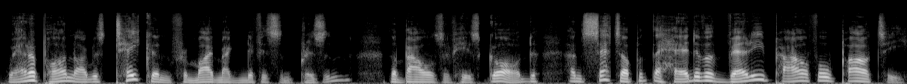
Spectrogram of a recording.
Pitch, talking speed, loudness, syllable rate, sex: 125 Hz, 160 wpm, -19 LUFS, 4.4 syllables/s, male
